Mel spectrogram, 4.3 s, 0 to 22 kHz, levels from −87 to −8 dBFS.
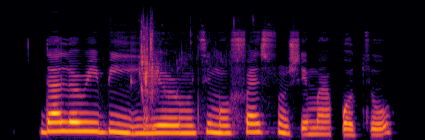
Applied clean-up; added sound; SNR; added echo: neural mask model RNNoise.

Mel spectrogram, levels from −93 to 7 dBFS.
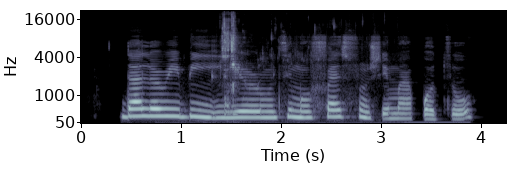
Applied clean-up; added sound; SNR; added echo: neural mask model Resemble Enhance denoiser.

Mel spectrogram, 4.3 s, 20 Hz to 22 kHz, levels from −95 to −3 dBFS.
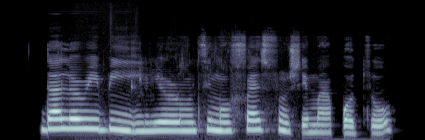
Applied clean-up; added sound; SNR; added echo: neural mask model DeepFilterNet 3.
